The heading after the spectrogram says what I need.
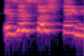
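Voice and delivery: high-pitched, imitating a surprised listener; mock disbelief. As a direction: play the doubter who can't believe it. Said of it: "you're like".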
